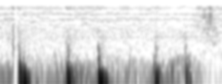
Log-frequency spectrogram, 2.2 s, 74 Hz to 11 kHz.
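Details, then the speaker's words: Normal heart sounds through an electronic stethoscope at the tricuspid area: low, soft paired thumps at about 70 beats per minute with no extra sounds. "the second heart sound splits or becomes wider normally with inspiration and becomes single with expiration"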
